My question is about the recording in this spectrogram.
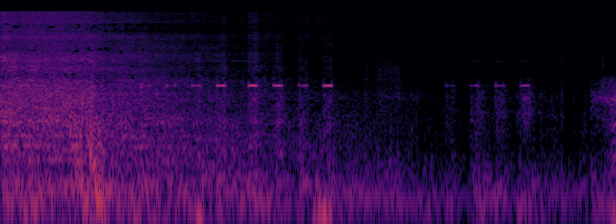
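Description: A loud rushing noise that dies away over about three seconds, with two runs of short, evenly spaced high electronic beeps, about three a second.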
